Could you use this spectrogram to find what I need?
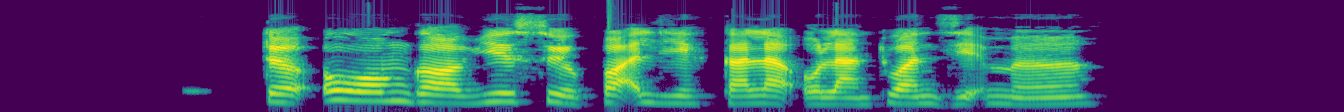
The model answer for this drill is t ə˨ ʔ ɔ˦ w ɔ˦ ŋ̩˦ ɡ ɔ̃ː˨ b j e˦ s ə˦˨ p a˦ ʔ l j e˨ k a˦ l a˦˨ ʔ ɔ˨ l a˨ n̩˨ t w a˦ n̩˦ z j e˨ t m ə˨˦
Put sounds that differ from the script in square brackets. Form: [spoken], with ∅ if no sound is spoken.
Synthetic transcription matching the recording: t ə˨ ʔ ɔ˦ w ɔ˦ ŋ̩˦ ɡ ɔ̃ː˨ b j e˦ s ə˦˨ p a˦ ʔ l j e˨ k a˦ l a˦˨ ʔ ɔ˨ l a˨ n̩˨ t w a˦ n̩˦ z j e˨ [ʔ] m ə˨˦

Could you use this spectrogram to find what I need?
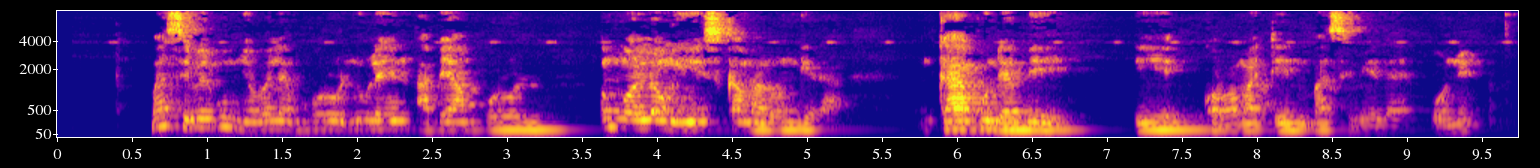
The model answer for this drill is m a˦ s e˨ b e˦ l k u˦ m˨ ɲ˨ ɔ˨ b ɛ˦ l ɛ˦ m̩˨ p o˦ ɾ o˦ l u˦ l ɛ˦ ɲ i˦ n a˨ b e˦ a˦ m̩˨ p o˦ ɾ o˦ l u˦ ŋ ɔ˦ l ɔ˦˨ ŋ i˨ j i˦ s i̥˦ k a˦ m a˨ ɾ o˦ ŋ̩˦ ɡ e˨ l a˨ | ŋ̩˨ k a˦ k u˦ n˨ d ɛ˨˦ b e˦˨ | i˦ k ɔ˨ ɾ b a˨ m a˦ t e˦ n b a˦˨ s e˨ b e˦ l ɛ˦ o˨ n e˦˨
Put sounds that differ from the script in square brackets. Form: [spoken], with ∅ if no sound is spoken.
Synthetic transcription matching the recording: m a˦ s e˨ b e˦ l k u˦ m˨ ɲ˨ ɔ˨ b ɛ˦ l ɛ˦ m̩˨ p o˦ ɾ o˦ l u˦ l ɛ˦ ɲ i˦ n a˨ b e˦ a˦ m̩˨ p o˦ ɾ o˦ l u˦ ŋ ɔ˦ l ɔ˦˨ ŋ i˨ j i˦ s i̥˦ k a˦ m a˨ ɾ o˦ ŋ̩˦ ɡ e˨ [ɾ] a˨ | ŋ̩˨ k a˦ k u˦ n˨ d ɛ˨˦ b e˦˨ | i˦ k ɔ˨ ɾ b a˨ m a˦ t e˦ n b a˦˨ s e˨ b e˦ l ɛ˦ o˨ n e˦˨

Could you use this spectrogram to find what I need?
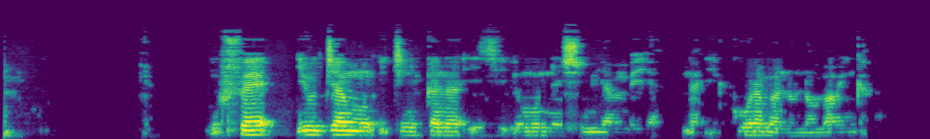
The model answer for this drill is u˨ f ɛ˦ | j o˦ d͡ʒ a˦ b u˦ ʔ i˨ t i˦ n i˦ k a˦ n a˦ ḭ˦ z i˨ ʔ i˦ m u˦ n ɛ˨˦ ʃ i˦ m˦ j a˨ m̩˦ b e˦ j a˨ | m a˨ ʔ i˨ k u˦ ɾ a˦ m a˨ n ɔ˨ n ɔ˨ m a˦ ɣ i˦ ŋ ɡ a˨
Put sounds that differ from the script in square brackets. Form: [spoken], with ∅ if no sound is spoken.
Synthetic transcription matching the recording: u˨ f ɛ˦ | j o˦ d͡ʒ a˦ [m] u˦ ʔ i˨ t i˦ n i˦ k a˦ n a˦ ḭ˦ z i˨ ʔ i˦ m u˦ n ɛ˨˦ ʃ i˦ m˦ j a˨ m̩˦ b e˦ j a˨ | [n] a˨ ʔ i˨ k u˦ ɾ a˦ m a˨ n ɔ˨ n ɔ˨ m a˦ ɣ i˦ ŋ ɡ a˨

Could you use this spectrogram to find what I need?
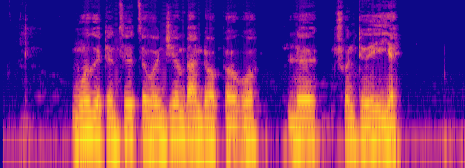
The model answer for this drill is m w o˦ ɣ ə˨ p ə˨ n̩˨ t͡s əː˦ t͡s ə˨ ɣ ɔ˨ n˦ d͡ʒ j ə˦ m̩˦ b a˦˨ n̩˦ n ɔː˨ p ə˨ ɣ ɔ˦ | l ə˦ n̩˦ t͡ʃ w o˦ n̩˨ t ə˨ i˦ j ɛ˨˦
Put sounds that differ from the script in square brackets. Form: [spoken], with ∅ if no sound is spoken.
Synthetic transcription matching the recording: m w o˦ ɣ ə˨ [t] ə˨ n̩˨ t͡s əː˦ t͡s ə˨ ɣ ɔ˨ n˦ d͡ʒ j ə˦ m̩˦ b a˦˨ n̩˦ [d] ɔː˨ p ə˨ ɣ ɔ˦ | l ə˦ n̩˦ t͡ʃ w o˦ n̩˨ t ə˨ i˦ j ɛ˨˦

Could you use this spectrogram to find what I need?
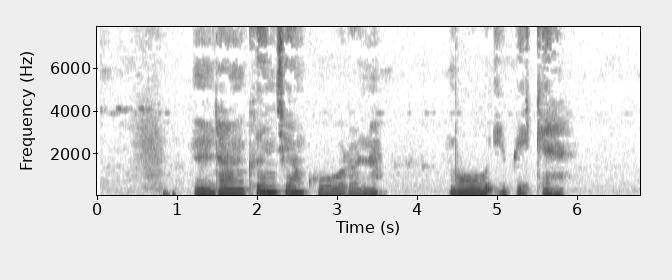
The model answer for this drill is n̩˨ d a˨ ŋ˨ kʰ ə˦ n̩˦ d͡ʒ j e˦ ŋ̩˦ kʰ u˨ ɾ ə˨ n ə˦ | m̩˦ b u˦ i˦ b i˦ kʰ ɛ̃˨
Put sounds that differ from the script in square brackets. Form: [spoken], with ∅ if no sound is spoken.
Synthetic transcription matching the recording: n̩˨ d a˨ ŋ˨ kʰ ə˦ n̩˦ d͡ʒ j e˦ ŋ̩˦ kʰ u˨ ɾ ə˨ n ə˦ | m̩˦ b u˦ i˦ b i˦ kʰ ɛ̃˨

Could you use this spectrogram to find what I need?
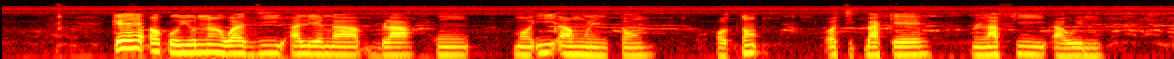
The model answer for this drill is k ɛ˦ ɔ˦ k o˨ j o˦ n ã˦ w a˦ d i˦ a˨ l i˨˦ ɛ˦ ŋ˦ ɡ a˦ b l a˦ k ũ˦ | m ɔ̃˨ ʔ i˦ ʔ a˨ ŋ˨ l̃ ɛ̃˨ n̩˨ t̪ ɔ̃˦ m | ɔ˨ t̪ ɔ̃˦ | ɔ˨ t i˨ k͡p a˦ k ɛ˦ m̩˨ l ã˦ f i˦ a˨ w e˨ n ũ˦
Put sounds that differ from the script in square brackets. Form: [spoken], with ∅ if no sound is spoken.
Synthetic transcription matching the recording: k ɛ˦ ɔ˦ k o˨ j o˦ n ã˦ w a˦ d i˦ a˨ l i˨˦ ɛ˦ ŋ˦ ɡ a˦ b l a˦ k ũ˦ | m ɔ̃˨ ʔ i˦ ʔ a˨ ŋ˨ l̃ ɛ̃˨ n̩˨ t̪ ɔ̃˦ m | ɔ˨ t̪ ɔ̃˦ | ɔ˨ t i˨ k͡p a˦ k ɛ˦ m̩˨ l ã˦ f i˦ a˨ w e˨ n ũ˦

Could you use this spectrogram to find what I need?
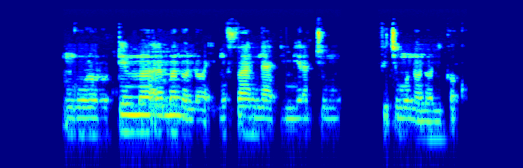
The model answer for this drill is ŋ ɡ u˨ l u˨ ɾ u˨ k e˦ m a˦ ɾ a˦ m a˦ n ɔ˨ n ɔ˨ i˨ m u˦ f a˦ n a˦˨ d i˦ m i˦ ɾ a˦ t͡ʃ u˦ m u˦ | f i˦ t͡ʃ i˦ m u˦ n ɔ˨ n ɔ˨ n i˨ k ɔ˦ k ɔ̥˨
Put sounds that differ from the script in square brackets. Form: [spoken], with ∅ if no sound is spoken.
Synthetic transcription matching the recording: ŋ ɡ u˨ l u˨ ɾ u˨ [t] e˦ m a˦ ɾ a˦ m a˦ n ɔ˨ n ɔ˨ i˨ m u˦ f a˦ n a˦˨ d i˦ m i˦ ɾ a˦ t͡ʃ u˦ m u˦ | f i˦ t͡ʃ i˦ m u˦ n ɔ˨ n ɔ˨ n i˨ k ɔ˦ k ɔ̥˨

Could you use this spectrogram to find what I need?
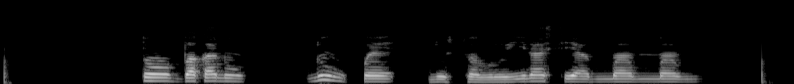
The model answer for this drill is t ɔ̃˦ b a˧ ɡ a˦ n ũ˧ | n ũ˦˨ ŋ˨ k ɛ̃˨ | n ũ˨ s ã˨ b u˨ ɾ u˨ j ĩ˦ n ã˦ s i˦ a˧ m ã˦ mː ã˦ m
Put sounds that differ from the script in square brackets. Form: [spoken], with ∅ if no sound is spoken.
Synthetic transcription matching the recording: t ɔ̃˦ b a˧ [k] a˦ n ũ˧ | n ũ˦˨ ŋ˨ k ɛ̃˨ | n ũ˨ s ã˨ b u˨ ɾ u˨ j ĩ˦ n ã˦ s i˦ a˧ m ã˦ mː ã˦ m

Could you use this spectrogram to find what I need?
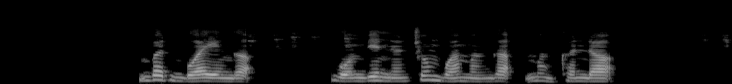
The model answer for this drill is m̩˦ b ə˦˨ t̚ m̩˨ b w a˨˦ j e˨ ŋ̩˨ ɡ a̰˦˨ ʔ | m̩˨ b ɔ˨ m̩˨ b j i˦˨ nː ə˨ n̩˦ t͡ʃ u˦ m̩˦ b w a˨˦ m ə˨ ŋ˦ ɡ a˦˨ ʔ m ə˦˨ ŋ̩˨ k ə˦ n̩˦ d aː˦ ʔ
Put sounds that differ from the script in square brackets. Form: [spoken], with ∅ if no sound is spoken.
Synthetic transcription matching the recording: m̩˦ b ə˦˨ t̚ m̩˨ b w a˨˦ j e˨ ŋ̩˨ ɡ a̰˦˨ ʔ | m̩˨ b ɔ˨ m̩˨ b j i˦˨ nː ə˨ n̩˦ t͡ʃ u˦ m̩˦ b w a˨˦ m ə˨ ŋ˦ ɡ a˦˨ ʔ m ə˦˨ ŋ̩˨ k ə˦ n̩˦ d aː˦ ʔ

